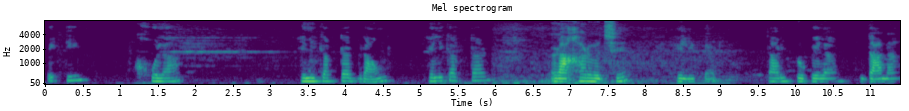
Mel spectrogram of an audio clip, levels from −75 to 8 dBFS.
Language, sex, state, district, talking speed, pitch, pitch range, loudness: Bengali, female, West Bengal, Dakshin Dinajpur, 60 wpm, 150 Hz, 140-180 Hz, -23 LUFS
